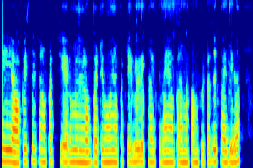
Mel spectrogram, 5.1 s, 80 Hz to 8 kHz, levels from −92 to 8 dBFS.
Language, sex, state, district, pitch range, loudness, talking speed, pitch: Hindi, female, Bihar, Jamui, 190-210 Hz, -21 LUFS, 320 wpm, 200 Hz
